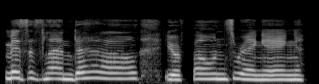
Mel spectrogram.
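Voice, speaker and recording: A woman voicing a hurried young man who brings over a ringing phone, in an audiobook. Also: lowish voice, darkish tone, dry recording. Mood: urgent. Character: young male helper, hurried and eager.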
